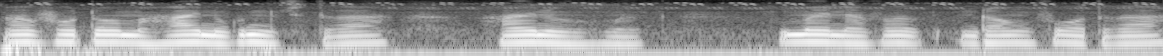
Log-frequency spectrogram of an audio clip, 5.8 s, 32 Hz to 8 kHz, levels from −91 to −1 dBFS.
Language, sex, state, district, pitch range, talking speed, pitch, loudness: Wancho, male, Arunachal Pradesh, Longding, 115-130 Hz, 125 wpm, 120 Hz, -15 LUFS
